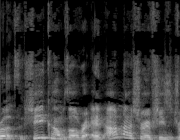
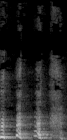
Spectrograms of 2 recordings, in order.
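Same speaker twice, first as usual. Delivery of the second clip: real laugh; 14 semitones higher than usual. Real, not acted. Laughs at own confusion.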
